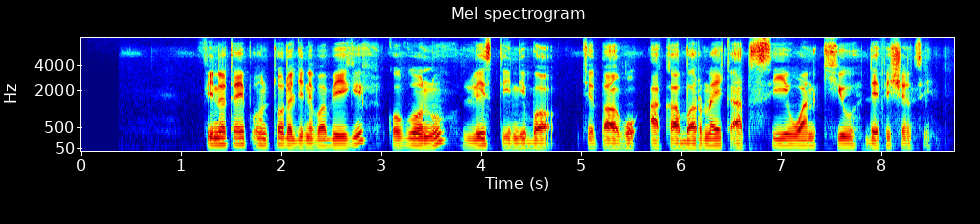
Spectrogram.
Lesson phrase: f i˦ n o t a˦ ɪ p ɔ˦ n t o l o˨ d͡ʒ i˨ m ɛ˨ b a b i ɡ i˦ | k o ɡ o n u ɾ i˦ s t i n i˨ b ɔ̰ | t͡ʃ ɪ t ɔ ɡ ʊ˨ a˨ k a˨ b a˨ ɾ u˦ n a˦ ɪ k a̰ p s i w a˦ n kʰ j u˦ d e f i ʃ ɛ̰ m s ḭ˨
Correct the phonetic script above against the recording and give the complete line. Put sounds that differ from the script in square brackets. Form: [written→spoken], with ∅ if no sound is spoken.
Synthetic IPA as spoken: f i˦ n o t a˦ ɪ p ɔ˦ n t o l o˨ d͡ʒ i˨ [m→n] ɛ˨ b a b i ɡ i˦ | k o ɡ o n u [ɾ→l] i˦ s t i n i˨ b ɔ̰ | t͡ʃ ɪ t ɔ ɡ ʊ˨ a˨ k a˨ b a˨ ɾ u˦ n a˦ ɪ k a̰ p s i w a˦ n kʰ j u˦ d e f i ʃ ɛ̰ [m→n] s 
